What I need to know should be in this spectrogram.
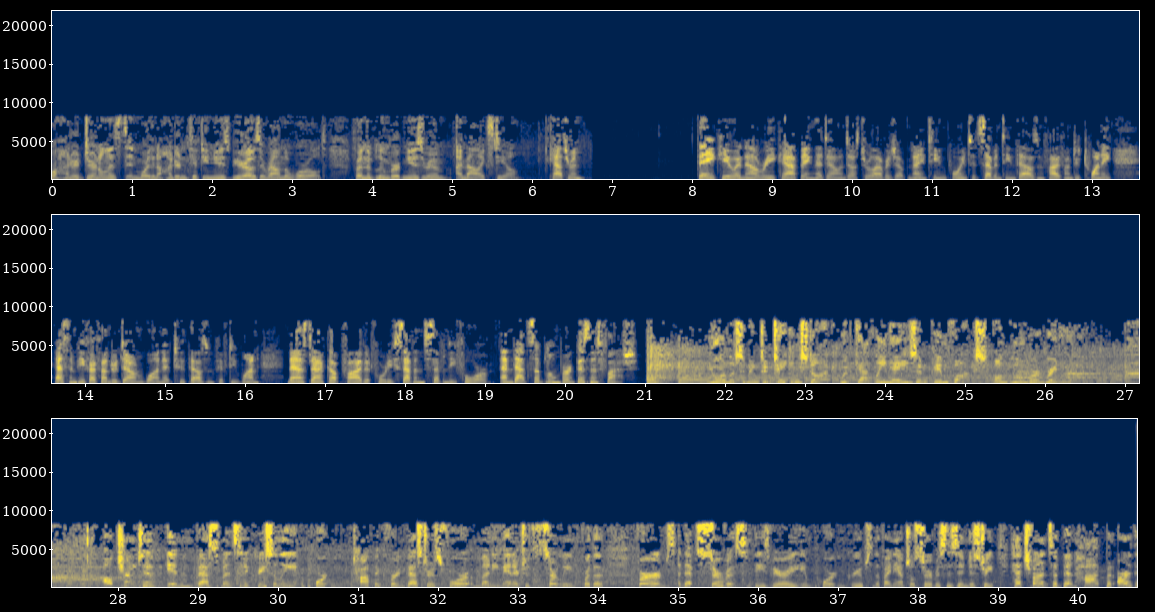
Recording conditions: busy venue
